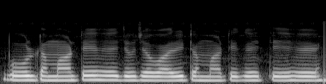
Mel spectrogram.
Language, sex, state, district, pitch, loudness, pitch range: Hindi, female, Odisha, Malkangiri, 190 Hz, -13 LUFS, 185-195 Hz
